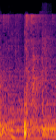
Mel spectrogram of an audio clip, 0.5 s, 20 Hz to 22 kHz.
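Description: A single tap on a crusty Italian bread loaf after 30 minutes of baking gives a short, hollow knock with a low body around 240 Hz over a faint background. The hollow sound shows the loaf is well cooked.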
